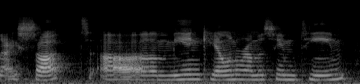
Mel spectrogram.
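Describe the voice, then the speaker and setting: Someone with an upstate New York accent speaks at a very slow pace. Noticeable background noise and audible room echo fill the recording. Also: woman. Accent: upstate New York American. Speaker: vlogger. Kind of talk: casual webcam vlog. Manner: rambling with many fillers.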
